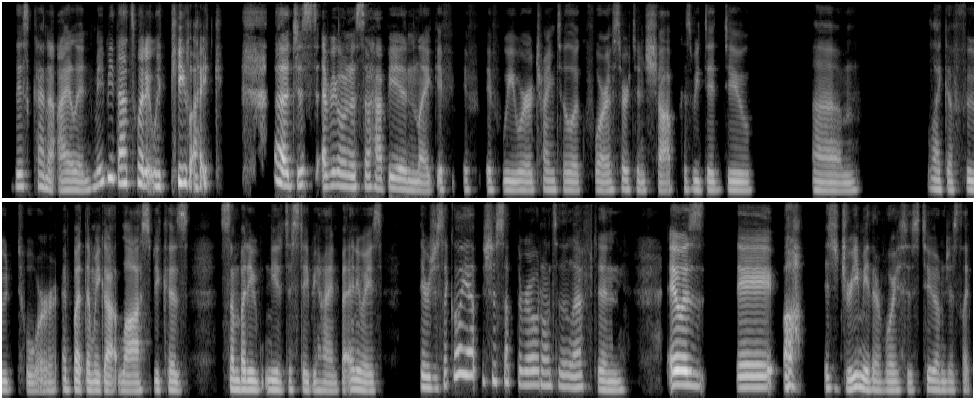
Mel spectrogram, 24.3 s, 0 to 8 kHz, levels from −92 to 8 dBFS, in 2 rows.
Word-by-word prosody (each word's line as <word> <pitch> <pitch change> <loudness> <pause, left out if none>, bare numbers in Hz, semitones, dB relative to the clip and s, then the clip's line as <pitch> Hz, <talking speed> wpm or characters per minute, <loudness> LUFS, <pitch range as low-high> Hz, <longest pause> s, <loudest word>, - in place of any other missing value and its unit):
this 185 +1 -1
kinda 180 -8 -3
island, 135 +1 -2
maybe 250 - +4
that's 240 -2 +2
what 230 -3 +6
it - - +4
would 190 -1 -1
be 240 +3 +6
like. - - -2 0.6
Uh, 215 -7 +8
just 205 +2 -3
everyone 190 -1 +1
was 175 +1 0
so 175 - -3
happy 155 -1 -1
and, 140 -3 -1
like, 120 -2 -4
if 140 0 -6
if 140 0 -12
if 140 0 -9
we 135 -1 -1
were 130 -1 -2
trying 135 +1 -6
to 135 -1 -8
look 130 -1 -5
for 130 -2 -5
a 130 - -3
certain 140 -1 -6
shop 130 0 -5
'cause 145 -1 -11
we 135 -1 -3
did 130 +1 -5
do, 130 -1 -2 0.8
um, 125 0 -4 0.8
like, 140 -2 -6
a 135 - -4
food 135 0 -3
tour, 125 +1 -5
uh, 150 - -2
but 145 0 +1
then 135 - +2
we 130 - +2
got 125 -2 +1
lost 125 0 +1
because 130 -2 -2 0.4
somebody 140 -2 +3
needed 140 -2 +1
to 140 - -6
stay 135 -2 -3
behind. 125 -1 -4
But, - - -3
anyways, 125 -4 0 0.5
they 175 - +2
were 165 - +3
just 160 +1 -7
like, 200 - -7
"Oh, 365 - +5
yep. 360 -1 +3
It's 265 0 -7
just 265 -2 -3
up 250 0 -5
the 215 - -4
road 210 0 0
onto 200 0 -5
the 180 - -3
left." 180 -1 -4
And 135 -1 -1 0.5
it 210 - +10
was 205 -3 +9 0.4
they, 175 - +4
uh, - - +3 0.3
it's 165 -1 -5
dreamy 145 +2 +3
their 130 -1 -3
voices 130 -1 -5
too. 145 0 -2
I'm 130 -1 -3
just 130 0 -8
like, - - -9
140 Hz, 200 wpm, -23 LUFS, 130-180 Hz, 0.8 s, it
